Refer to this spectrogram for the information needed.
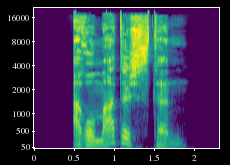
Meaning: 1. superlative degree of aromatisch 2. inflection of aromatisch: strong genitive masculine/neuter singular superlative degree
- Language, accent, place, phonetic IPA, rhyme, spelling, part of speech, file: German, Germany, Berlin, [aʁoˈmaːtɪʃstn̩], -aːtɪʃstn̩, aromatischsten, adjective, De-aromatischsten.ogg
